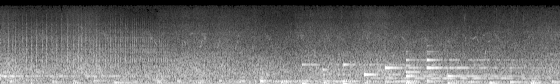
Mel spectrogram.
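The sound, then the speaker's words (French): A soft, steady breeze drifts over open lake water in a continuous hushed wash, joined partway through by gentle plucked musical notes repeating in a slow rhythm. “La brise se retire doucement, rendant au lac sa sérénité.”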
